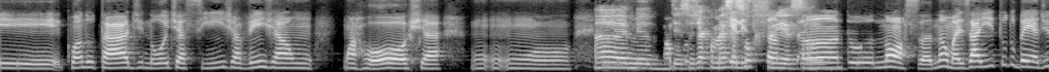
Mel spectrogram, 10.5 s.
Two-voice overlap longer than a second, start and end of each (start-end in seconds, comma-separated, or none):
5.9-8.3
